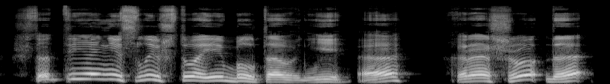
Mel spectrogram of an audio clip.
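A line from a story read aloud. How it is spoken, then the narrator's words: Mocking laughter. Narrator (Russian): Бак расхохотался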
